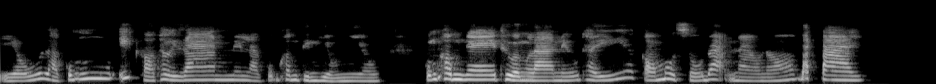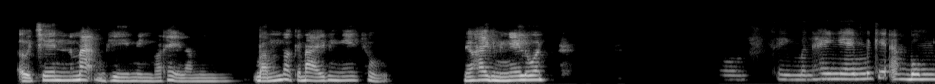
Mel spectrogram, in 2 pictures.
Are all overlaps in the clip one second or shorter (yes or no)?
yes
